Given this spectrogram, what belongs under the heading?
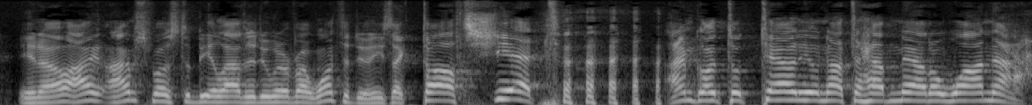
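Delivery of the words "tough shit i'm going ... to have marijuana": put-on Jamaican-Australian accent. Retelling the government's reply to a guy, in a Jamaican-Australian accent. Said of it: "I don't know where I was going with that Jamaican-Australian accent".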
